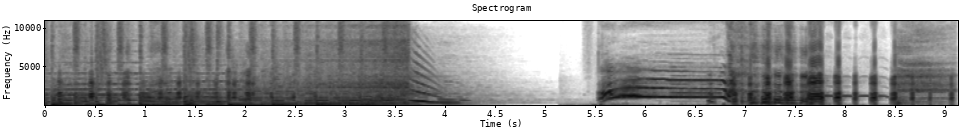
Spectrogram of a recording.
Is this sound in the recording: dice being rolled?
no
